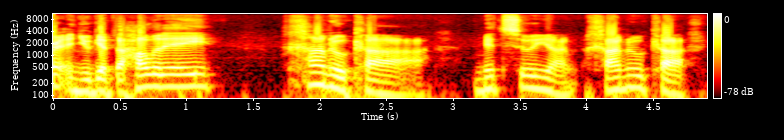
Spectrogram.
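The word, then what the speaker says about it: חנוכה: Put the word together and you get the holiday, Chanukah, mitsuyan, Chanukah, 2 syllables.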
